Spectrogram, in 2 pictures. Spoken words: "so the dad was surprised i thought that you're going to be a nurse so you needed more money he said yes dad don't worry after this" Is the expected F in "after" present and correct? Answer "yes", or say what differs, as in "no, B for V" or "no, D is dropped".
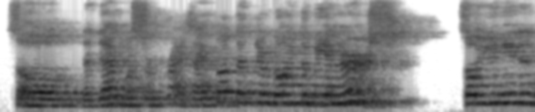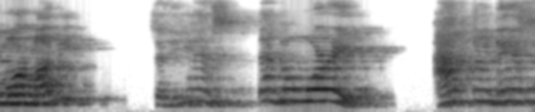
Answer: yes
